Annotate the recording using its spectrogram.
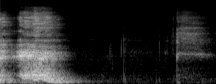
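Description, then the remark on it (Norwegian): A loud throat clearing, a harsh rasping burst, followed after a short pause by a second, softer clearing of the throat. No talking. “Nå må jeg bare ta et skikkelig kremt her.”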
